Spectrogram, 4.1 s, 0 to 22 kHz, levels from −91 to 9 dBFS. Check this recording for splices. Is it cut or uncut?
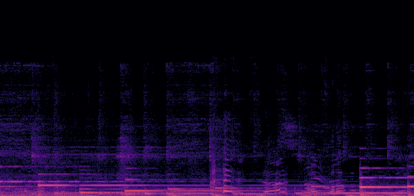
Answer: uncut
